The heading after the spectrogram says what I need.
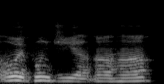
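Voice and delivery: low, dull and dying off; lifeless seller voice. Shown as a demonstration. A seller greeting a client on the phone, lifeless and dull. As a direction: sound like a salesman who has given up. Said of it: "tá morrendo".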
